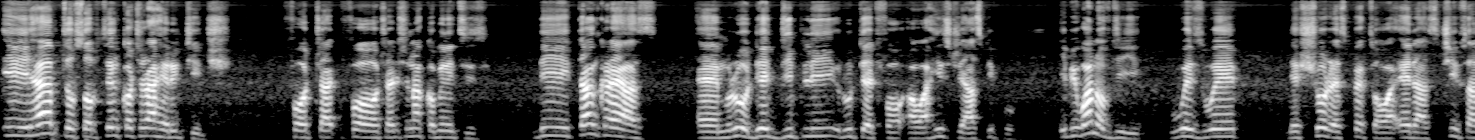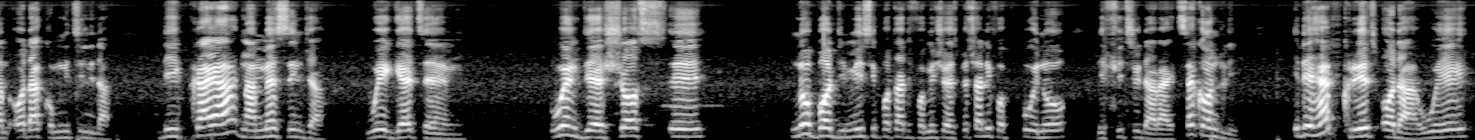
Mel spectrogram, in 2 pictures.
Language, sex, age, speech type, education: Nigerian Pidgin, male, 30-45, spontaneous, tertiary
